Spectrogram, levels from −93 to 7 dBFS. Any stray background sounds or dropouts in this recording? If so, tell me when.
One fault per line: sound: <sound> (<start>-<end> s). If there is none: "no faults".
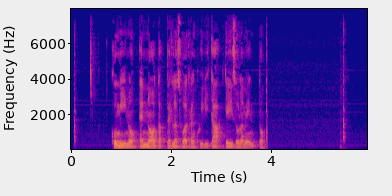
no faults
